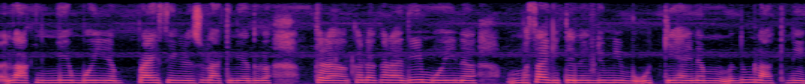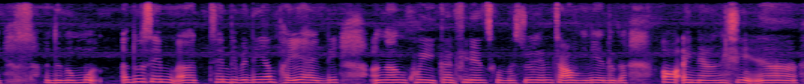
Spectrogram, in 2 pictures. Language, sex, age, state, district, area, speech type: Manipuri, female, 18-30, Manipur, Senapati, rural, spontaneous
